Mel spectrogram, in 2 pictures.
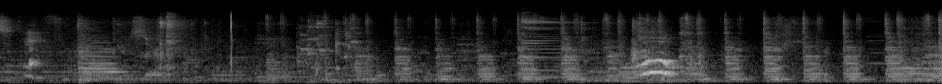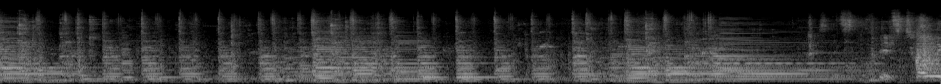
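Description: Acoustic guitar being strummed in a swing, shuffle feel, with the offbeat 'ands' pushed late instead of even straight eighth notes. A short rising-then-falling vocal sound about six and a half seconds in is the loudest moment.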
